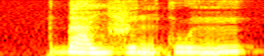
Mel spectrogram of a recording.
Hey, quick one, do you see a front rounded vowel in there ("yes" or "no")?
no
